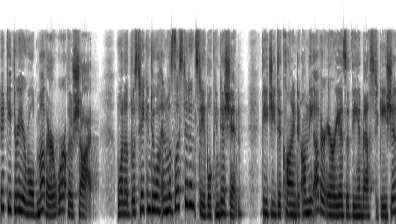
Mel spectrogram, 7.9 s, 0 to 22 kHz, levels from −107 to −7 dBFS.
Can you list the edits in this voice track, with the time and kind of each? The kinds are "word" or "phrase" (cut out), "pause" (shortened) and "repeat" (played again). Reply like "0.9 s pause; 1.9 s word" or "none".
1.3 s word; 2.6 s word; 3.2 s word; 6.0 s word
